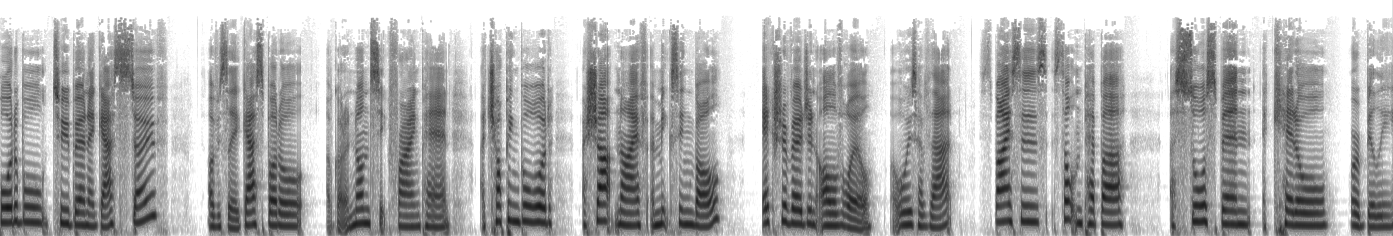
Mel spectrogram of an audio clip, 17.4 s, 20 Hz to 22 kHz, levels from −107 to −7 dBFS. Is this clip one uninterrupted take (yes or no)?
yes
